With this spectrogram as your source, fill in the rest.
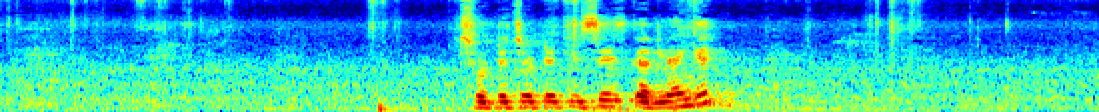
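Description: A knife cuts through a firm vegetable.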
